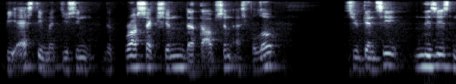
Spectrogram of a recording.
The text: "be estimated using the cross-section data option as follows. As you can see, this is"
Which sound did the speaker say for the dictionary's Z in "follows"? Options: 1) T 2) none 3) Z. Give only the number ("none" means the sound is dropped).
2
